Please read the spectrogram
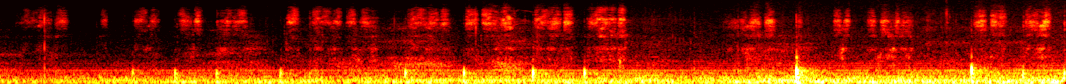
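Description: Dry-erase marker writing on a whiteboard: clusters of short scratchy strokes as letters are drawn, with a few light taps, the loudest about six seconds in.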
